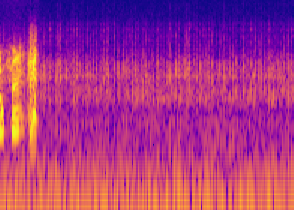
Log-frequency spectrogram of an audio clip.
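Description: Steady drone of a fixed-wing model aircraft's combustion engine and propeller in cruise, mixed with the rush of air past the airframe, heard from a camera mounted on the plane.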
